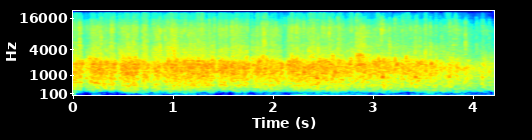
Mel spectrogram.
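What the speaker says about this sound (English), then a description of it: "These guys, yes, they deserve an applause" Dense, loud applause from a convention audience, lasting about four seconds, greets a pair of game designers at a GenCon gaming event, with a few faint voices mixed into the clapping.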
